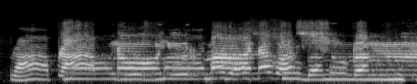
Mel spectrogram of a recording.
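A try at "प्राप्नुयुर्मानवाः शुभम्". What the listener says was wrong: ವಾ ದೀರ್ಘ ಇದೆ. ವಃ ಶುಭಂ ಅಲ್ಲ, ವಾ ಶುಭಂ. ವಾ ದೀರ್ಘ ಇದೆ.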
